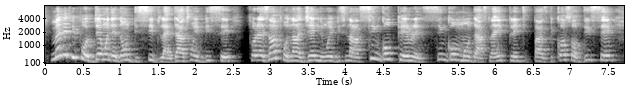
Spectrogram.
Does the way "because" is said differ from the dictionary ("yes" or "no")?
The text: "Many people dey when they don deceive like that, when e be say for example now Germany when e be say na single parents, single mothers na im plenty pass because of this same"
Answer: yes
